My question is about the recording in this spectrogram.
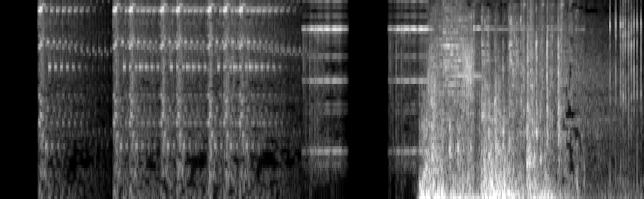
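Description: Channel logo sting sound effects: a bright ringing chime, then rapid bell-like ringing about four strokes a second and a short steady tone. About four seconds in comes a loud rushing boom, the loudest part, fading toward the end.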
